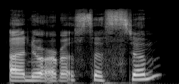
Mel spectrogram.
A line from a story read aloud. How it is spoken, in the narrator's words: Hermaeus suggested dryly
